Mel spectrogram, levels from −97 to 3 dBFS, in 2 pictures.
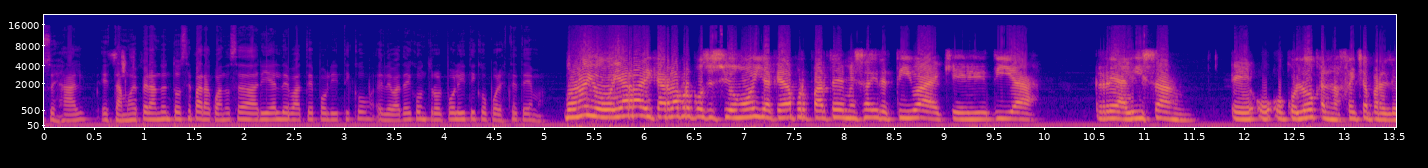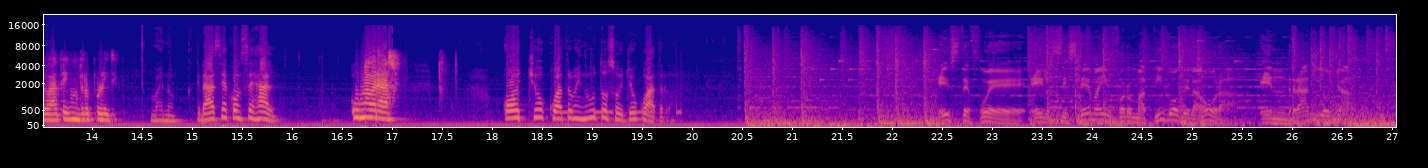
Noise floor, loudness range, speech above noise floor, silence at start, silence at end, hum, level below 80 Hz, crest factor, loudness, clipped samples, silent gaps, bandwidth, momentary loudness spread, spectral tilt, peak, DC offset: -55 dBFS; 15 LU; 22 dB; 0 s; 0 s; none; -52 dBFS; 12 dB; -33 LUFS; under 0.1%; none; 15.5 kHz; 17 LU; -4.5 dB/octave; -22 dBFS; under 0.1%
